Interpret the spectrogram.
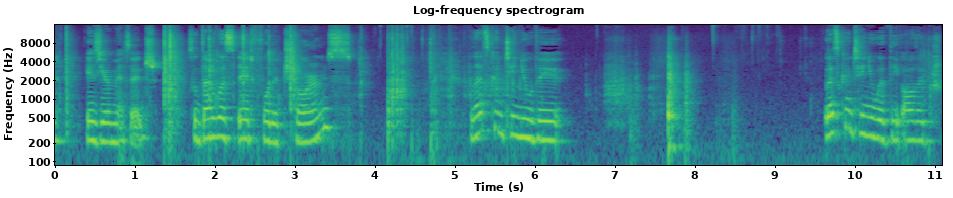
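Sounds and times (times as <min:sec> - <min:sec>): hard object set down knock: 0:07.7 - 0:08.1.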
